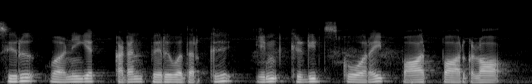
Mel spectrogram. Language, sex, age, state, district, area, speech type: Tamil, male, 18-30, Tamil Nadu, Erode, rural, read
